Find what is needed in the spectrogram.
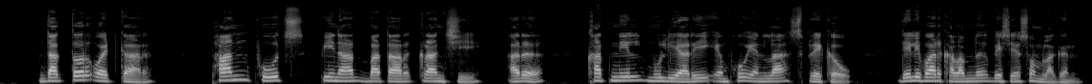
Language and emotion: Bodo, neutral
